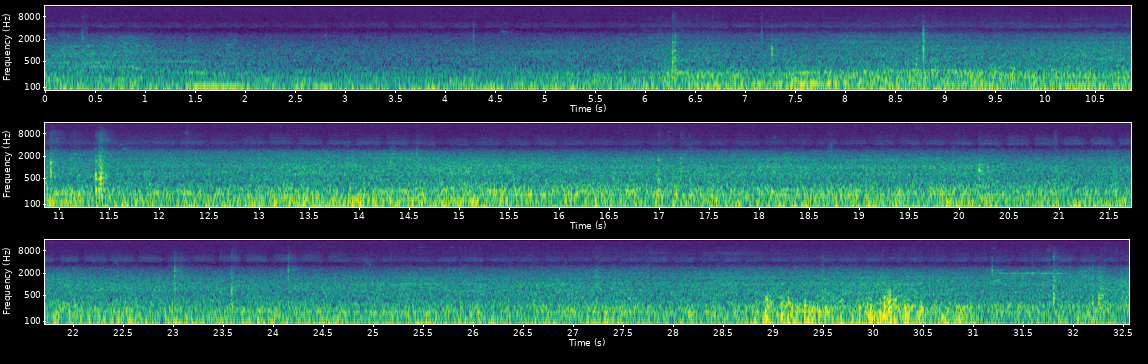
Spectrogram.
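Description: Steady low rumble of outdoor ambience with distant road traffic, and a few faint clicks.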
